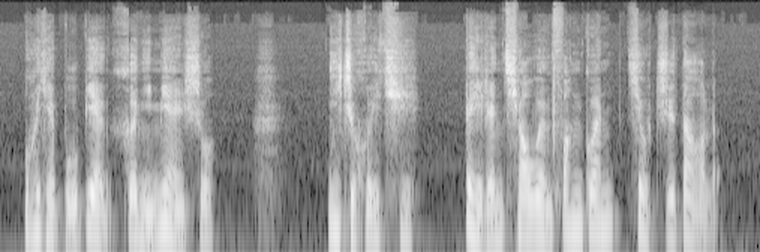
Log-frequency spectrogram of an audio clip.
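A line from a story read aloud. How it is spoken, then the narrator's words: Crying. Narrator (Chinese): 又哭道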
